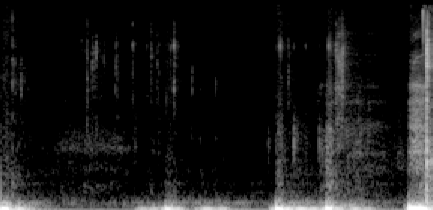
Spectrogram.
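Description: Short bursts of computer keyboard typing, quiet soft key taps clustered in a few brief runs with pauses between, as a credit card number is entered.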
